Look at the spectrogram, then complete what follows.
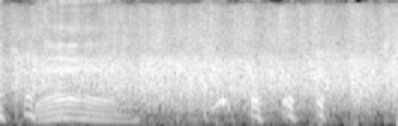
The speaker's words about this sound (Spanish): Bien, un aplauso.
